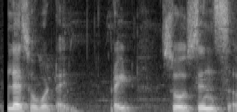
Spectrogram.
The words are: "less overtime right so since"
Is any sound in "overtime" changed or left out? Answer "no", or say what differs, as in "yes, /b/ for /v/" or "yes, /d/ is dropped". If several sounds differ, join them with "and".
no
